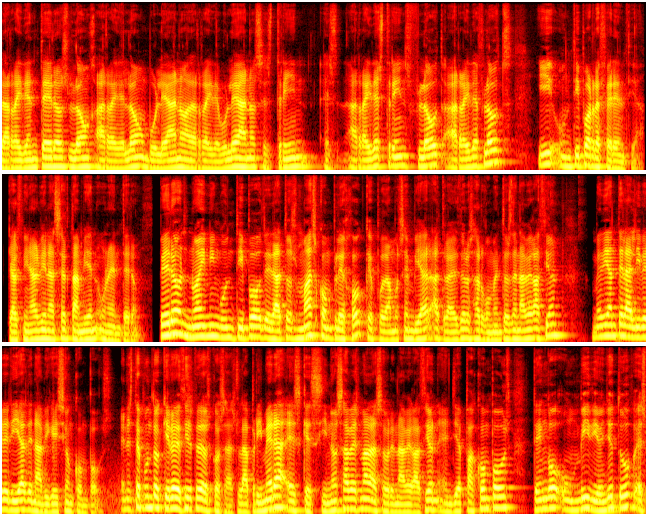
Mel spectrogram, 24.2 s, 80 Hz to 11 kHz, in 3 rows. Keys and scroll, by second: 9.9 alt+super+[, 12.8 alt+super+[.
